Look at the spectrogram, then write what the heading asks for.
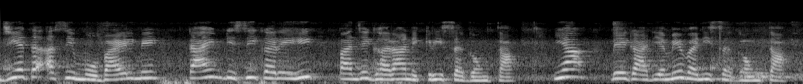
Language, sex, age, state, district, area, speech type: Sindhi, female, 30-45, Madhya Pradesh, Katni, urban, spontaneous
